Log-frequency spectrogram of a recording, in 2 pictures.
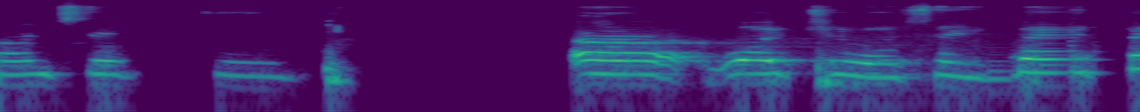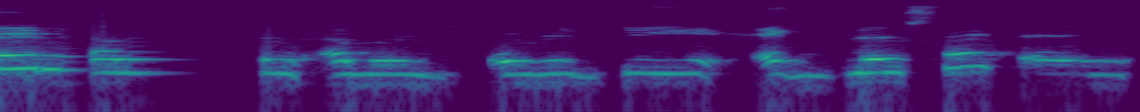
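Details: Adult woman with cerebral palsy, with dysarthria.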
